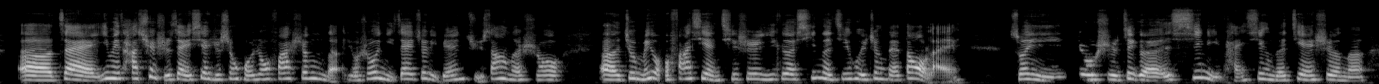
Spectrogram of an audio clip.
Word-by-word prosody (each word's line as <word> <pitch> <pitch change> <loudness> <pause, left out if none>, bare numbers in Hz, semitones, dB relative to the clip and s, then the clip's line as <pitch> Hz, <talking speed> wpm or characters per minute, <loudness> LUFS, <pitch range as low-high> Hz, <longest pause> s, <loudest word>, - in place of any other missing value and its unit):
呃， 200 - +7
在 205 -3 +5
因 270 +11 +1
为 275 - +6
它 270 0 0
确 335 +6 -2
实 225 -8 -1
在 225 -4 +1
现 255 +5 -2
实 225 - -1
生 255 +3 -3
活 215 -4 -3
中 235 +2 -1
发 265 +2 0
生 275 -1 -2
的， 360 +6 -1
有 195 -1 -6
时 260 - -9
候 280 +2 +2
你 245 -7 -1
在 255 -1 -1
这 275 +3 -4
里 220 -6 -5
边 215 +6 -4
沮 260 - -11
丧 265 0 -1
的 200 0 -2
时 215 0 -10
候， 210 -1 -2 0.3
呃， 215 -2 +4
就 275 +5 -1
没 245 +2 +1
有 285 - +2
发 215 +6 -2
现 260 -7 -1
其 230 +4 -8
实 250 +1 -4
一 225 +1 -3
个 245 0 0
新 240 +6 -4
的 245 -5 +2
机 250 +3 -7
会 255 -3 +1
正 250 +2 -3
在 205 -2 -2
到 270 +5 +5
来。 405 -2 -4 0.5
所 245 0 -1
以， 180 -8 -2
就 225 -1 +3
是 220 -2 0
这 255 +1 -1
个 180 -3 +3
心 270 +9 -2
理 300 +3 -2
弹 200 - -10
性 230 +1 -3
的 195 0 -1
建 210 +1 -1
设 215 -2 -1
呢？ 170 -2 -4
230 Hz, 265 characters per minute, -22 LUFS, 210-265 Hz, 0.5 s, 呃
